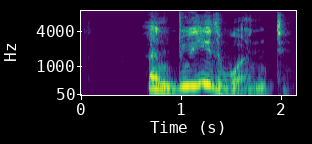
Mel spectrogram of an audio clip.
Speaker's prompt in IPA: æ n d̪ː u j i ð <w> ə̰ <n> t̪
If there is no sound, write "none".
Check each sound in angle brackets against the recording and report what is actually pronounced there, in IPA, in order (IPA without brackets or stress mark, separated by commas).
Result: w, n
